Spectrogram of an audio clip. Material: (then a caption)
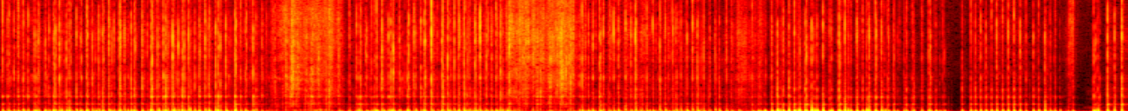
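Cardboard. Fingertips rapidly tap and rub a long, hollow, empty brown cardboard paper towel tube, producing a dense stream of short, dry, low thumps with soft rustling between them. The tapping swells and fades in intensity and breaks off briefly near the end, while faint steady tones hum underneath.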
